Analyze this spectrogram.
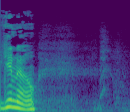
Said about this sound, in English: Oh, you're yawning. Everyone, little …'s yawning.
